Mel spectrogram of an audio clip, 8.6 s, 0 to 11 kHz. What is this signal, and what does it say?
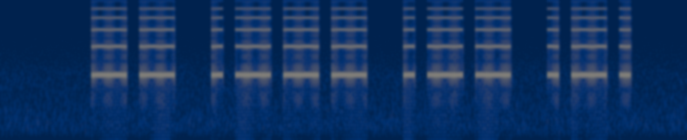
Morse code (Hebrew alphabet), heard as electronic beeps, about 8 wpm, 1750 Hz. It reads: מעצר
